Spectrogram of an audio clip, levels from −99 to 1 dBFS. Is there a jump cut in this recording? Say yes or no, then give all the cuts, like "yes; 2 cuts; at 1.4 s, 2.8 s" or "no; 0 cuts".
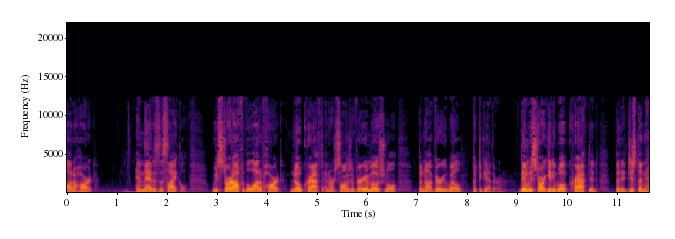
no; 0 cuts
